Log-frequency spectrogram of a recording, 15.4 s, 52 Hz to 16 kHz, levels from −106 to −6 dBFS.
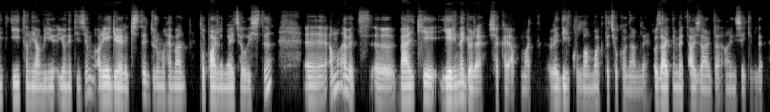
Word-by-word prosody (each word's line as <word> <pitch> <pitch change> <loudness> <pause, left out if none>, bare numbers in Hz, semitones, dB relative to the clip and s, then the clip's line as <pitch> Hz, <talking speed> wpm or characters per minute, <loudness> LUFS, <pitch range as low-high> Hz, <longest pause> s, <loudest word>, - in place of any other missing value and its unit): i 110 - -8 0.2
iyi 110 0 -1
tanıyan 100 -2 -2
bir 95 - -5
yö 100 +1 -3
yöneticim 100 +8 -6
araya 110 +1 +5
girerek 100 -3 +3
işte 120 -4 -2
durumu 100 -1 -6
hemen 100 -1 -1 0.3
toparlamaya 95 -1 +3
çalıştı. 90 -2 -3 0.7
Eee, 105 +1 0
ama - - 0
evet, - - -4
eee, 95 -1 +1
belki 105 +2 +5
yerine 105 +4 +5
göre 105 - +2
şaka - - -3
yapmak - - -3 0.4
ve 95 -1 -1
dil 95 -2 -2
kullanmak 90 0 -4
da - - -3
çok - - -6
önemli. 80 -2 -9
Özellikle 95 0 +5
mesajlarda 90 -2 -1
aynı 85 -1 -10
şekilde. 85 - -6
100 Hz, 125 wpm, -28 LUFS, 95-105 Hz, 0.7 s, araya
